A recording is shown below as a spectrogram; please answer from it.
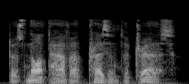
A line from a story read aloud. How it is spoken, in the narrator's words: Tsukuru murmured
